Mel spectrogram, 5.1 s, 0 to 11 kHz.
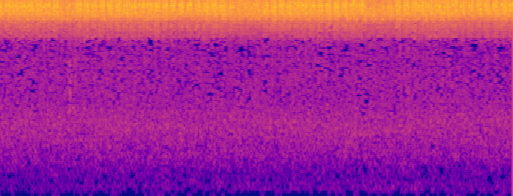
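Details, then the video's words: Stridulating male crickets keep up a shrill, shimmering trill of quick regular pulses, many insects blending into one continuous high tone, without pauses or other noises. "Most relaxing cricket sound for 8 hours"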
